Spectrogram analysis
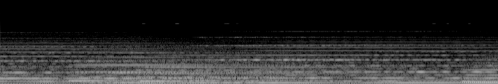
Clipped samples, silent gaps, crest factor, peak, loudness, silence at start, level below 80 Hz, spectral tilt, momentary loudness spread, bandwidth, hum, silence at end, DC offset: under 0.1%; none; 12 dB; -14 dBFS; -29 LUFS; 0 s; -34 dBFS; -9 dB/octave; 4 LU; 7.4 kHz; none; 0 s; under 0.1%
